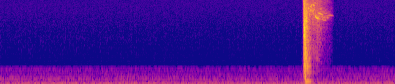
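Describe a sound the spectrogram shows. A crossbow fires a bolt with a sharp twang.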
